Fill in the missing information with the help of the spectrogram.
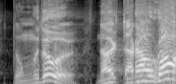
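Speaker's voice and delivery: loud, rising North Korean rallying call; North Korean accent. Shown as a demonstration. Preacher shows the congregation scripture in North Korean speech, rousing North Korean accent. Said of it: "한번 북한 말로 해볼까요?".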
